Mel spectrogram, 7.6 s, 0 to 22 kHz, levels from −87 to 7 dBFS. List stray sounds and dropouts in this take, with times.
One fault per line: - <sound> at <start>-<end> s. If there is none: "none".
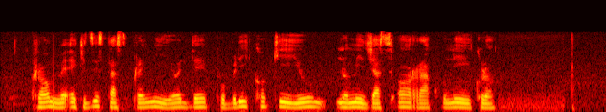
none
